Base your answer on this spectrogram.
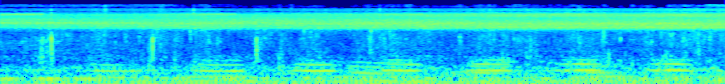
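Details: Cicadas at the Sinjeongho lotus park in Asan drone in a continuous, very loud, high-pitched buzz like a steady electric hiss, over crunching footsteps, a low rumble and a few faint repeated background tones.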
